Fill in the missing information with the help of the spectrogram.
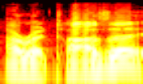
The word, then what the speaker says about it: Aretaza: Now, this is the first novel that you've written set within what you call the world of, and I hope I say this right, Aretaza. Is that right? – That's correct. That's exactly correct.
